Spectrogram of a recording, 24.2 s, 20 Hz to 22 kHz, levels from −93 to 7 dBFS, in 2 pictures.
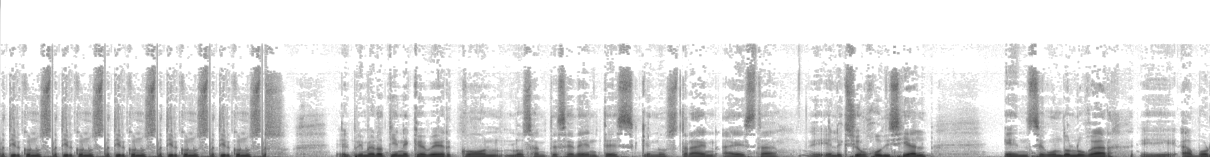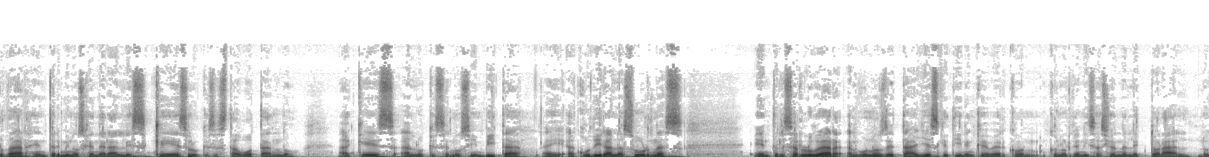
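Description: From the very start until 2.66 s, a broken-record loop: a 0.52 s fragment repeats exactly, back to back, four times, likely from a stalled stream.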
